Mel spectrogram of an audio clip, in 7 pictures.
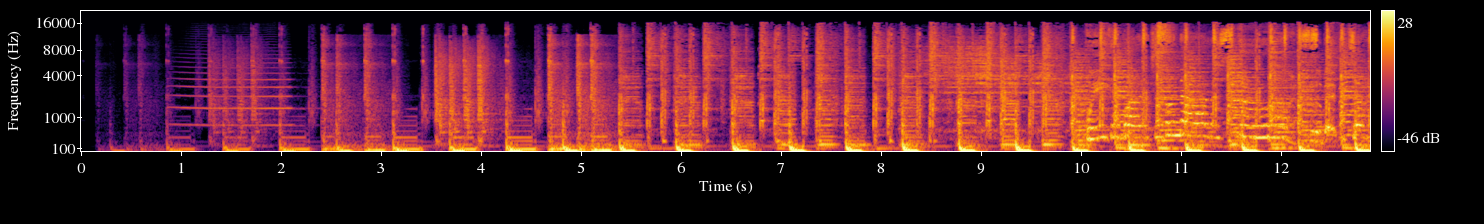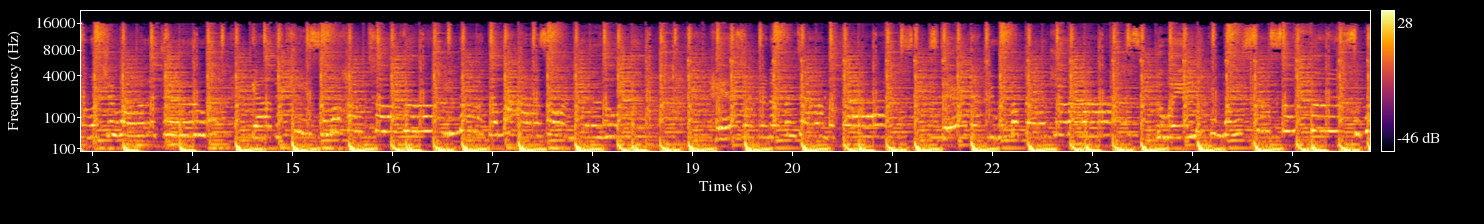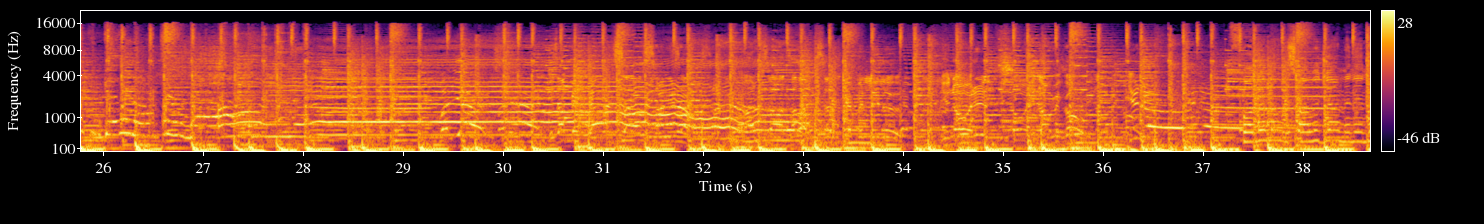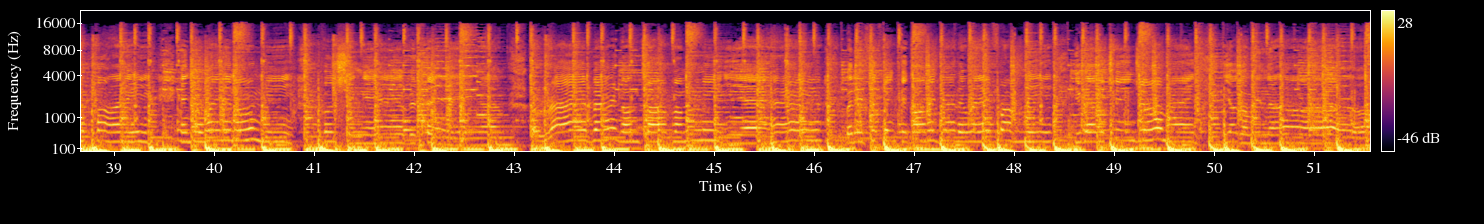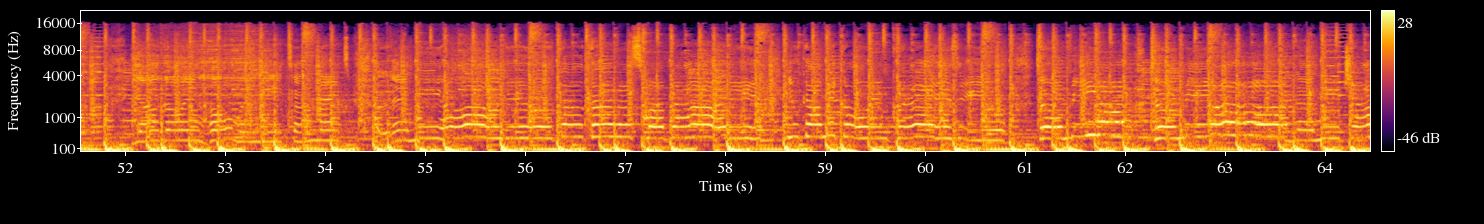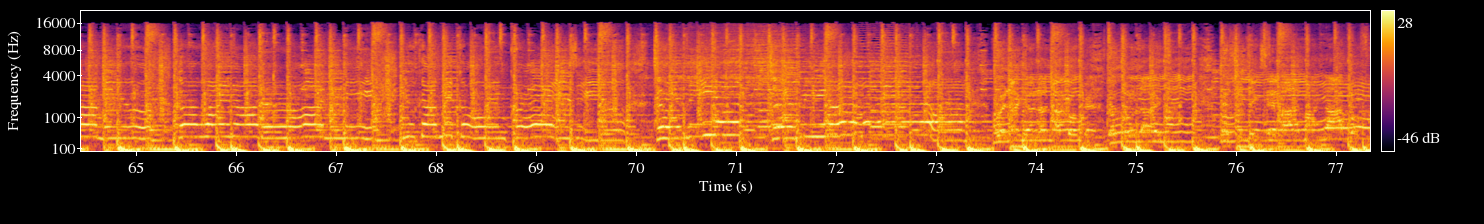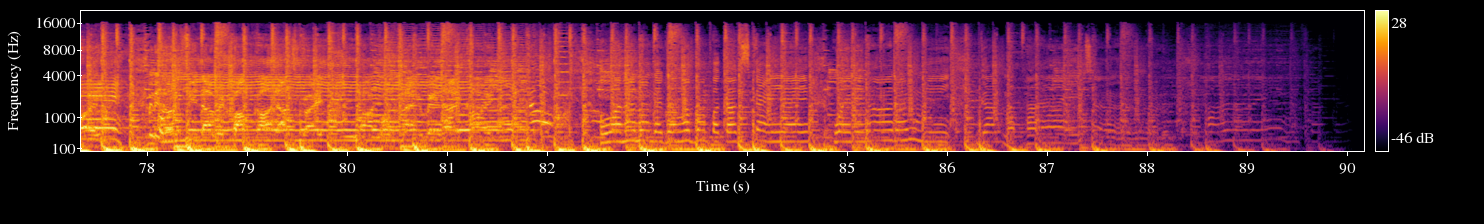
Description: Party Mashup Moombah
